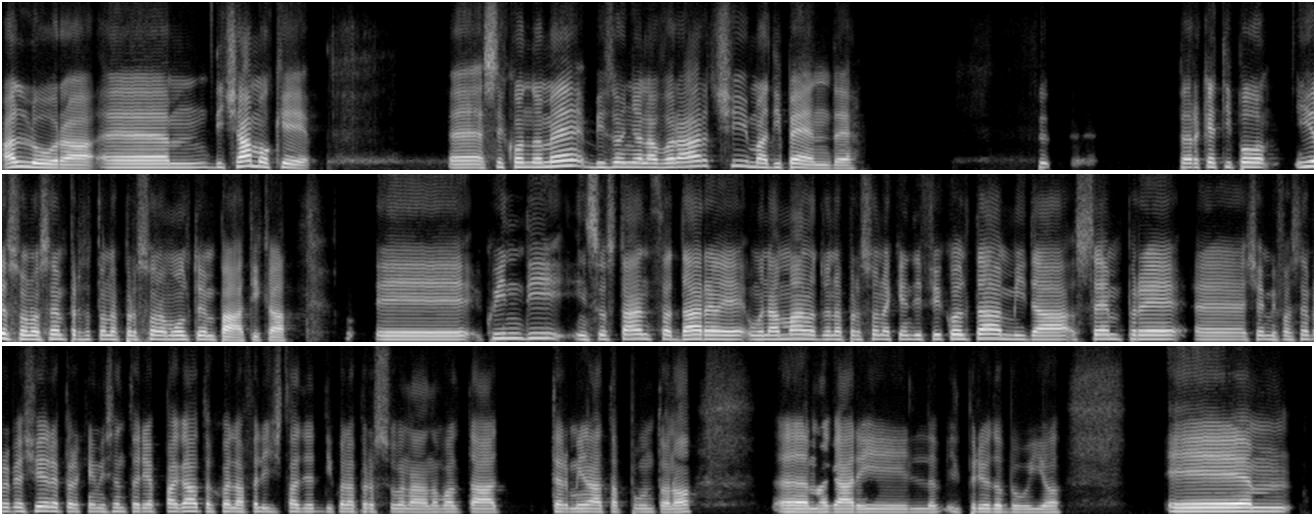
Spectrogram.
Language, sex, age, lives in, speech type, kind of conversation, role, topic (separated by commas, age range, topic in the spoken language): Italian, male, 20-24, Italy, conversation, podcast, guest, Qual è il ruolo dell’ascolto attivo nel ricucire un rapporto?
